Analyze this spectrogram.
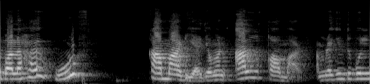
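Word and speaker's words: القمر: আর যে লেটারগুলা উচ্চারণ হচ্ছে যে লেটারগুলা উচ্চারণ করার সময় আলটা লামটা উচ্চারণ করতেছে তাদেরকে বলা হয় হুরফ কামারিয়া। যেমন আল কমার। আমরা কিন্তু বলি না আকমার।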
